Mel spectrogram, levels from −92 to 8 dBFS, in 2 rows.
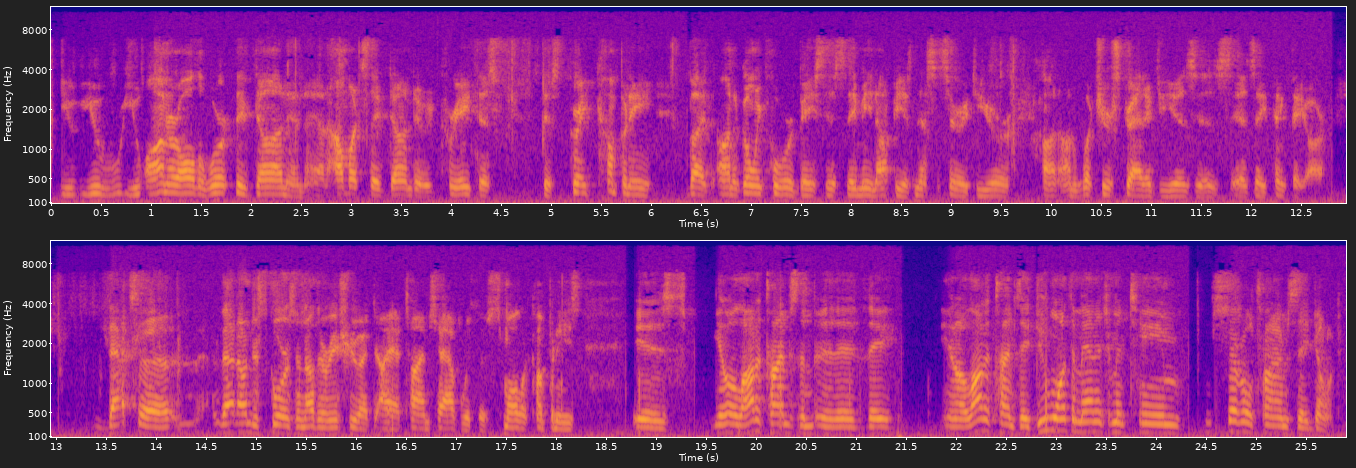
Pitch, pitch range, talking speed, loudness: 130 Hz, 115-150 Hz, 205 wpm, -20 LUFS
